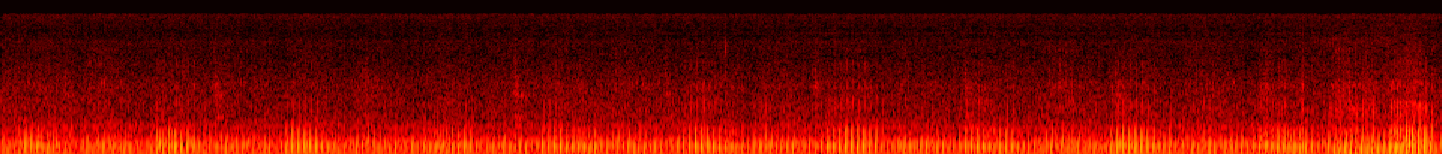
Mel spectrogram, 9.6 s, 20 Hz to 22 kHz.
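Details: Cat Bangul's purr captured at night in Korea when all was quiet; steady grainy low rumble with breathing pulses about every 0.8 seconds, growing a little louder toward the end, faint clicks in the background.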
